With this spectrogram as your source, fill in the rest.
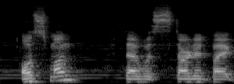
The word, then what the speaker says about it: Osman: it's the Empire of Osman. So like Oz, the man, but it's spelled with the S.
